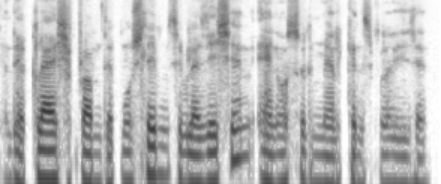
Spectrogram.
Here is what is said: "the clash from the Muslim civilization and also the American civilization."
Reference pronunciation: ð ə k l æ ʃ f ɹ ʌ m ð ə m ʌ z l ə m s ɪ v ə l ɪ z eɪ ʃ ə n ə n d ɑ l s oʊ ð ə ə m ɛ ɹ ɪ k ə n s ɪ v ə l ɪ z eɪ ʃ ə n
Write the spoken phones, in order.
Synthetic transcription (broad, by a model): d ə k l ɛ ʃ f ɹ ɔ m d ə m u s l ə m s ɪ v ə l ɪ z eɪ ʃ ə n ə n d ɑ l s oʊ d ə ə m ɛ ɹ ɪ k ə n s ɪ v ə l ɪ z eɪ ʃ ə n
